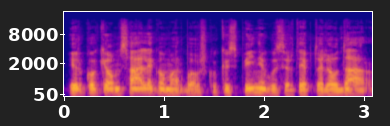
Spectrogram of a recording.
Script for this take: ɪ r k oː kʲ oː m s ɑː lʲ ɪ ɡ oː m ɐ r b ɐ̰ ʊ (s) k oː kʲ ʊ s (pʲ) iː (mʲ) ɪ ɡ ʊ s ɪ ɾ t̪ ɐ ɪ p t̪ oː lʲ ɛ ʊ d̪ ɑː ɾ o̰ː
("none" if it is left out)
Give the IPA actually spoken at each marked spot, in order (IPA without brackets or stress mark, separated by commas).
ʃ, pʲ, nʲ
